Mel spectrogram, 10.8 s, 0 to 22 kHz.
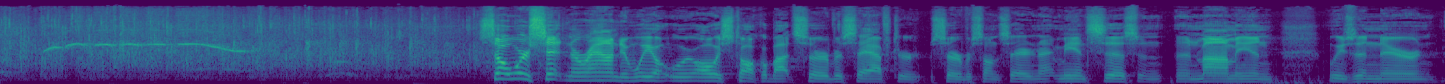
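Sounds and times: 
room full of people applauding: 0.0s - 4.0s
faint whistle: 0.3s - 2.0s
speech: 3.7s - 10.8s.

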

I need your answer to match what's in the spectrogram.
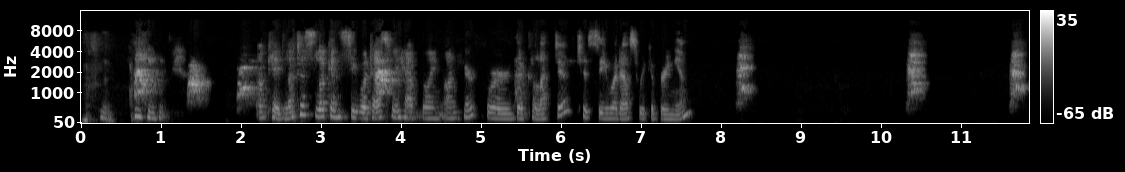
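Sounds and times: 
speech: 0.1s - 1.4s, 2.2s - 7.7s
small dog barking and yipping: 0.7s - 2.2s, 3.7s - 4.0s, 8.2s - 8.5s, 10.3s - 10.6s, 11.6s - 11.8s.

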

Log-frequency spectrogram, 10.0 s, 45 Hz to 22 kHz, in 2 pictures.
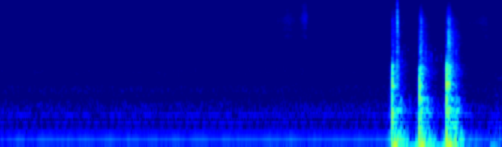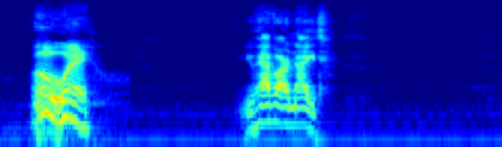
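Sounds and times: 
knocking on a door: 3.9s - 4.9s
speech: 5.4s - 6.0s, 7.4s - 8.4s.

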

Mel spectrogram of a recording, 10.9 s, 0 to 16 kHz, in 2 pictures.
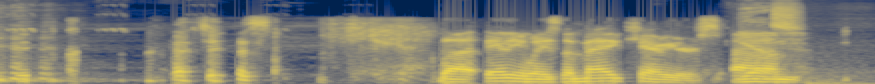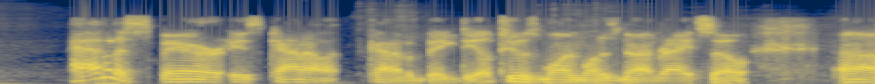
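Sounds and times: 
crickets chirping outside: 0.0s - 1.9s
speech: 0.0s - 5.1s, 5.9s - 10.9s
bursts of voice-like sound: 4.6s - 5.0s.

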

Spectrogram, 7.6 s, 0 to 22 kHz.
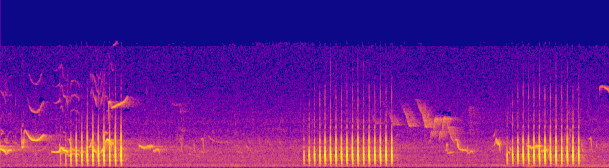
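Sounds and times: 
birds chirping softly: 0.0s - 7.6s
downy woodpecker rapid rattling call: 0.7s - 1.6s, 3.8s - 5.0s, 6.2s - 7.4s.

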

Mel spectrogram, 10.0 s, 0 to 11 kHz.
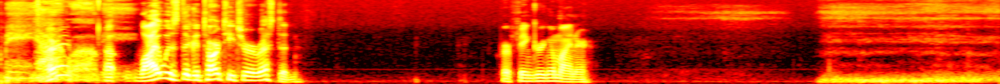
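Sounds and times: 
speech: 0.4s - 3.2s, 5.0s - 6.0s
heavy breathing into the microphone: 6.5s - 9.9s.

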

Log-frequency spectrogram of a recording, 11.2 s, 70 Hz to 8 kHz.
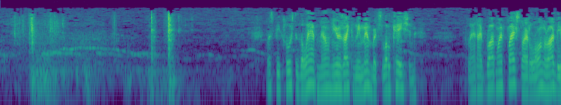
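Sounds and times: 
door opening with a drawn-out creak: 0.2s - 4.0s
speech: 5.4s - 8.5s, 9.4s - 11.2s.

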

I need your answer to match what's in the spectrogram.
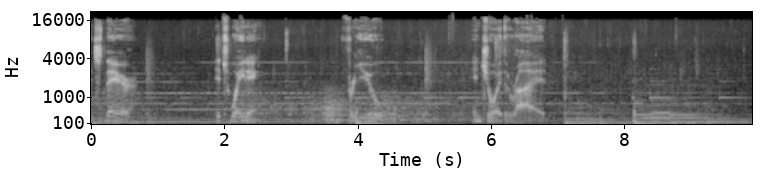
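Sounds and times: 
steady rain pattering on a surface: 0.0s - 9.9s
speech: 0.1s - 0.8s, 1.9s - 2.6s, 3.5s - 4.8s, 5.7s - 6.9s.

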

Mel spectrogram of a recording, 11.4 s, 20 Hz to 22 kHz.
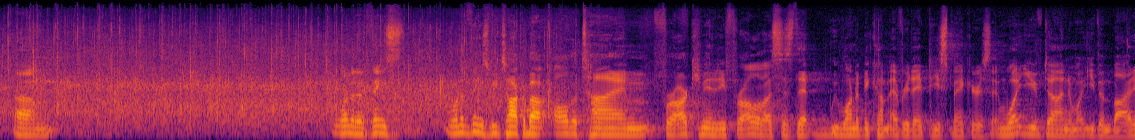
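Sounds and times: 
crowd clapping: 0.0s - 6.3s
speech: 0.1s - 0.7s, 3.3s - 11.3s.

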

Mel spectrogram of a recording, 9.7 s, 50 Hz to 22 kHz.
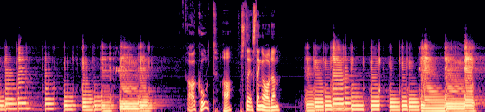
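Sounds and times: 
electric guitar chords through tape echo at shortest delay: 0.0s - 3.4s, 5.8s - 9.6s
speech: 3.8s - 7.6s.

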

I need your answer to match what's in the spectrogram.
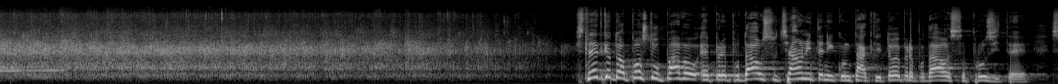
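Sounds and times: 
church congregation applauding during a sermon: 0.0s - 5.8s
speech: 5.8s - 10.5s.

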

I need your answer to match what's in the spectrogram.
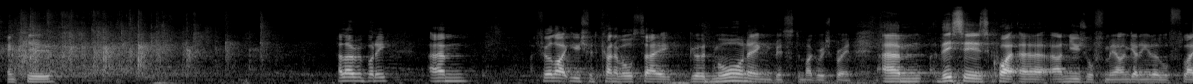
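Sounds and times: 
audience applause: 0.0s - 3.0s
speech: 0.1s - 0.8s, 3.4s - 4.8s, 5.4s - 11.9s.

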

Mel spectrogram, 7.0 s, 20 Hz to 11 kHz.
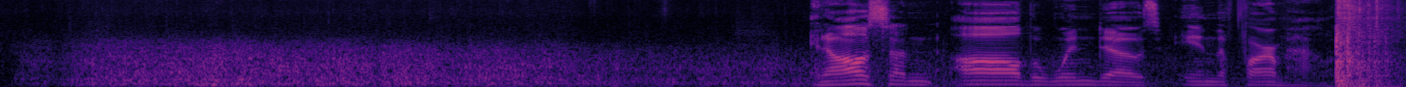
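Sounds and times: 
deep rumbling thunder of a summer thunderstorm over a mountain: 0.0s - 5.4s
heavy rain falling at a farmhouse: 0.0s - 7.0s
speech: 4.1s - 6.7s.

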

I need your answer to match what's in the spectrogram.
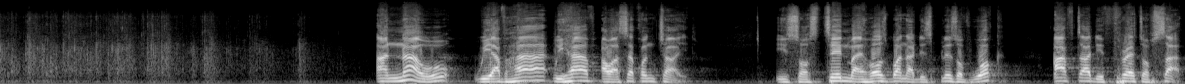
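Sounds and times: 
church audience clapping: 0.0s - 3.7s
speech: 3.8s - 7.0s, 7.8s - 11.8s.

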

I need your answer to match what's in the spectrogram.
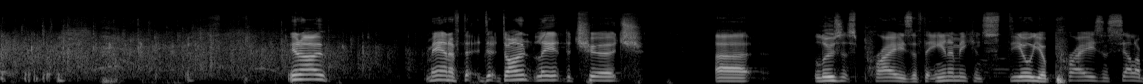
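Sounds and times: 
church congregation clapping during a service: 0.0s - 4.6s
speech: 2.9s - 3.4s, 4.3s - 6.5s, 7.2s - 7.6s, 8.2s - 11.4s.

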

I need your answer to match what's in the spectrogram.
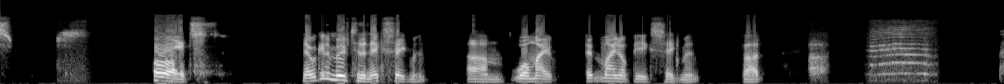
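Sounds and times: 
speech: 1.6s - 2.2s, 3.0s - 8.8s
cat meowing wanting to be let out: 8.1s - 9.4s.

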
